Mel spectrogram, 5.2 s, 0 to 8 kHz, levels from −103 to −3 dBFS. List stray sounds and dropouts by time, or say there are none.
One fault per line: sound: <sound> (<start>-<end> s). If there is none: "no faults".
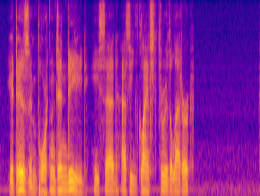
no faults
